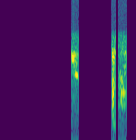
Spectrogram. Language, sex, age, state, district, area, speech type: Odia, female, 18-30, Odisha, Rayagada, rural, conversation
